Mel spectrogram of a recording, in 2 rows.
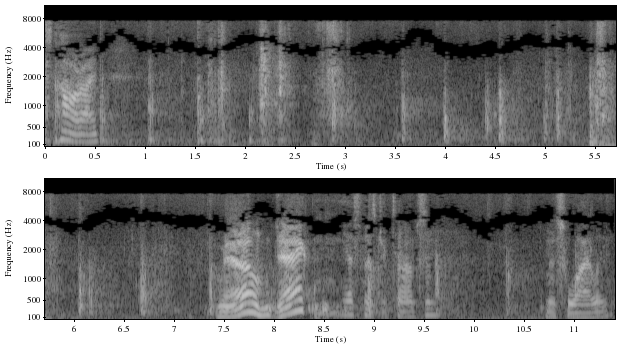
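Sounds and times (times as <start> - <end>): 
speech: 0.1 - 0.9, 7.4 - 9.8, 10.7 - 11.4
office side door opening and closing: 1.6 - 3.1, 5.4 - 6.0.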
